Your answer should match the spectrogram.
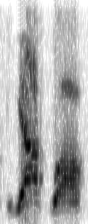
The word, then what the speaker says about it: YHWH: So when you're not using the proper name, so they hid the true name, YHWH, pronounced Yahweh, and then they manipulated you by putting the name Lord God and Jesus in place of it.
